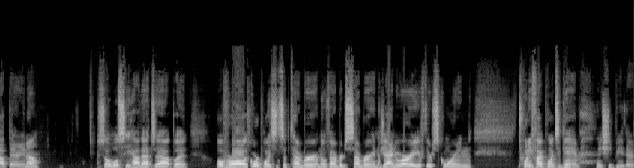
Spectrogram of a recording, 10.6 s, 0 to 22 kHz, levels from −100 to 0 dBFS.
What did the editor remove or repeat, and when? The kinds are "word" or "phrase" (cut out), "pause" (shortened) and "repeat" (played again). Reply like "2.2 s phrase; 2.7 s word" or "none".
2.5 s word; 4.1 s word; 5.3 s word; 6.3 s word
